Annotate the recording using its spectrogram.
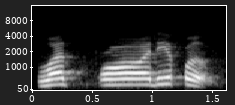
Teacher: اور قاف لہات میں سے ادا ہوگا یعنی کہ نرم تالوں میں سے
